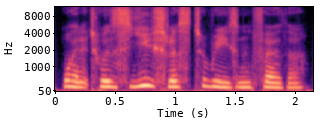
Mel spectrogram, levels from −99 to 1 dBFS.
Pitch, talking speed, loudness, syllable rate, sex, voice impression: 210 Hz, 195 wpm, -15 LUFS, 5.4 syllables/s, female, feminine, slightly adult-like, cute, slightly refreshing, slightly calm, slightly kind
